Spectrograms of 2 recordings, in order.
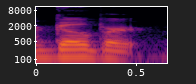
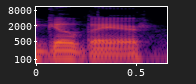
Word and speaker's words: Gobert: first name at all is it goar or gobert I wanted to be I wanted rhyme with go yogurt but it's probably go bear like Co Bear yeah I I actually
